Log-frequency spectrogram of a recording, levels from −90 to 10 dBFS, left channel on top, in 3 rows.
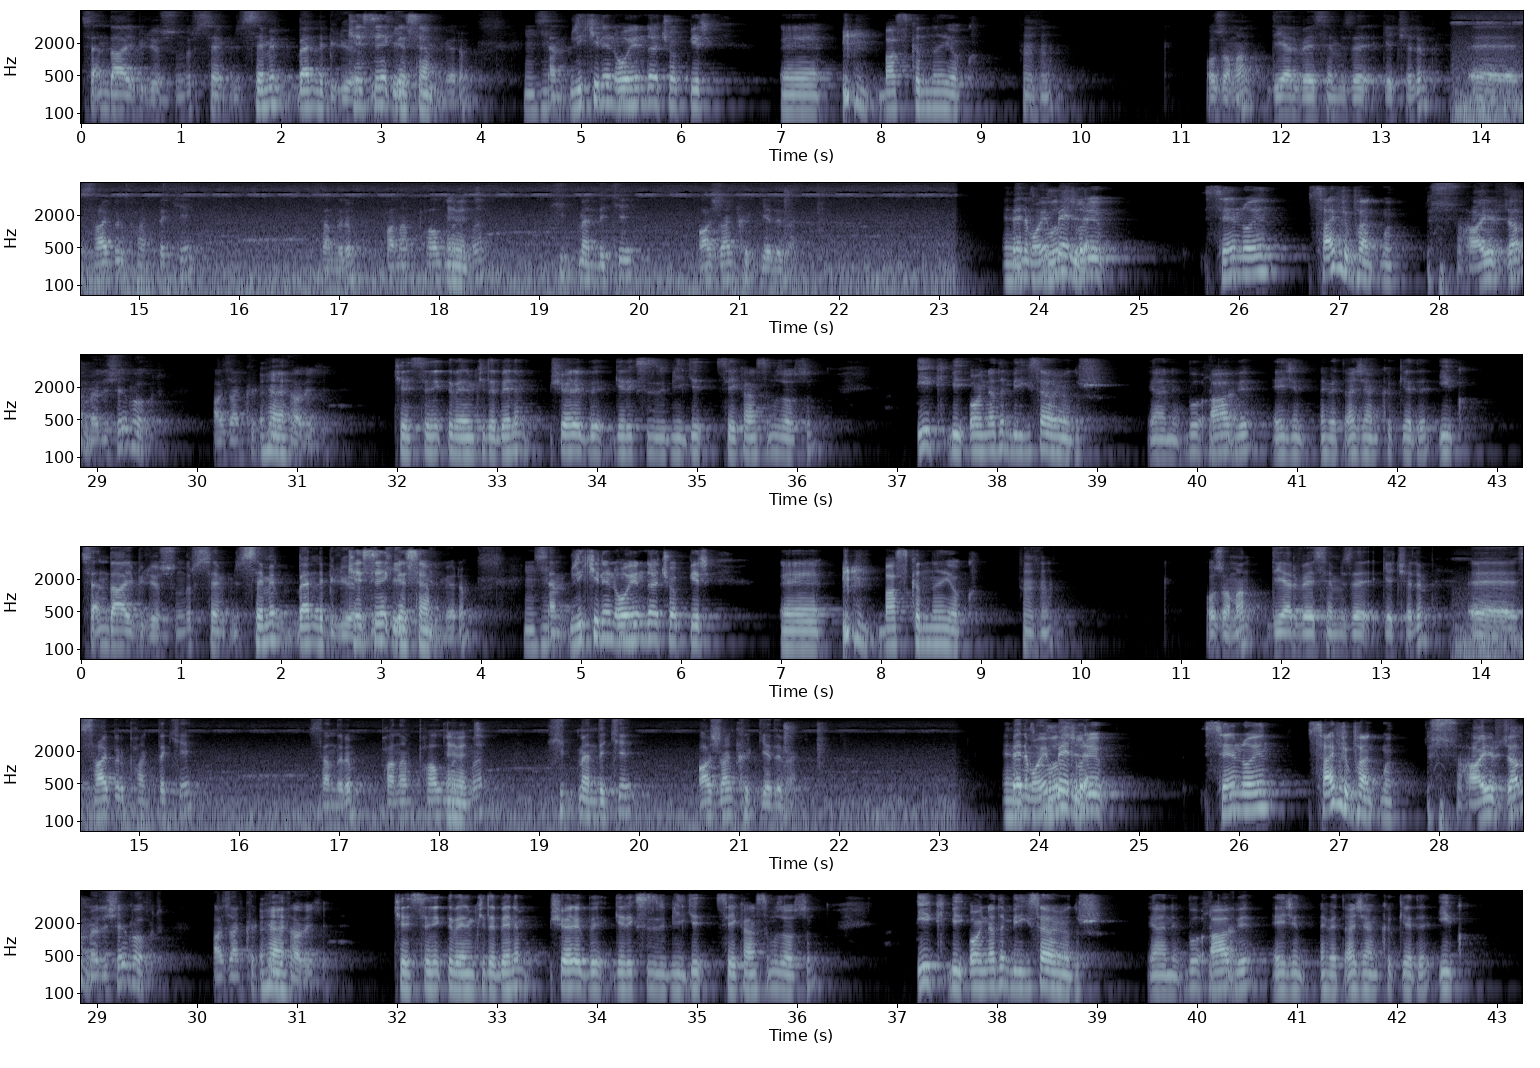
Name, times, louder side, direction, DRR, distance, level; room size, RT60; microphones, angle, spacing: voice 1, 0.0-4.2 4.5-4.9 5.4-5.5 9.4-9.7 11.2-13.5 13.9-15.5 16.7-18.4 19.1-19.9 20.6-21.6 23.7-24.5 27.9-29.6 30.2-31.2 40.3-40.4, right 3 dB, 85° right, 10 dB, 1.1 m, -29 dB
voice 2, 2.7-3.5 4.4-6.3 7.0-8.8 18.1-18.3 23.6-24.6 25.7-26.3 26.7-27.5 27.9-28.1 28.7-28.8 30.6-30.9 32.0-36.2 37.2-39.0 39.5-42.6, right 3 dB, 40° right, 12 dB, 0.8 m, -28 dB
sound 1, 13.7-23.2, left 3 dB, 65° left, 0.8 m, -41 dB
24.5 x 11.5 x 3.0 m, 0.81 s
head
